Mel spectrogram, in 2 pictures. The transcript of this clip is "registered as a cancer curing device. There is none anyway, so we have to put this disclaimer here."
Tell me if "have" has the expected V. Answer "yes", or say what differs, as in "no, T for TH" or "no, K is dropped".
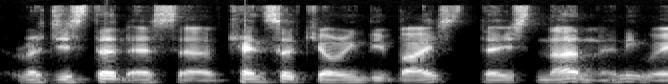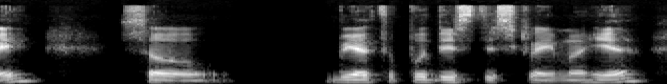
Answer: no, F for V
